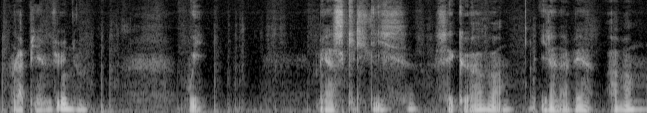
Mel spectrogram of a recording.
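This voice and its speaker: In a southern French accent, the speaker is soft-spoken and relaxed in tone, talking fairly slowly with long, frequent pauses. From Toulouse, France. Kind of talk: audiobook-style reading of a novella. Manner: soft-spoken, relaxed.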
